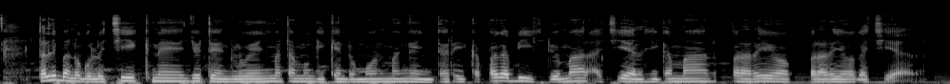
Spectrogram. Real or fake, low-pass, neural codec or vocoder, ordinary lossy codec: real; none; none; none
